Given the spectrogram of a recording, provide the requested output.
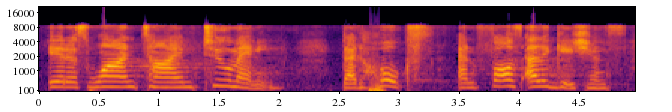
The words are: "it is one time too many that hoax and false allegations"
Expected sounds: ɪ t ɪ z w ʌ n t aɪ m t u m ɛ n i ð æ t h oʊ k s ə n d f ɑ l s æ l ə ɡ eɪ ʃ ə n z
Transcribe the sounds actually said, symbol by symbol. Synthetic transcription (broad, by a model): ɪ t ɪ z w ʌ n t aɪ m t u m ɛ n i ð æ t h oʊ k s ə n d f ɑ l s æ l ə ɡ eɪ ʃ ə n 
